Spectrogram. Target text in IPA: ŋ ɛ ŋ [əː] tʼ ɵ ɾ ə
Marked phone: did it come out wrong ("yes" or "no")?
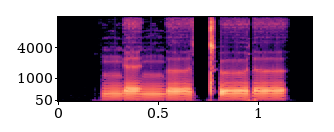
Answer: no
